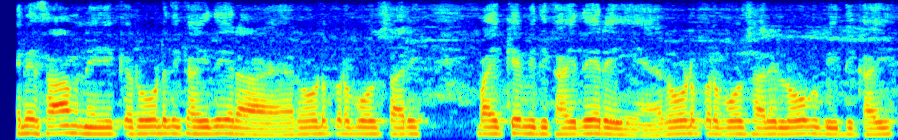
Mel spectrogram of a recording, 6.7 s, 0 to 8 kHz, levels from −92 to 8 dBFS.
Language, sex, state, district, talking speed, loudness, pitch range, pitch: Hindi, male, Haryana, Rohtak, 230 wpm, -15 LUFS, 135-145 Hz, 140 Hz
